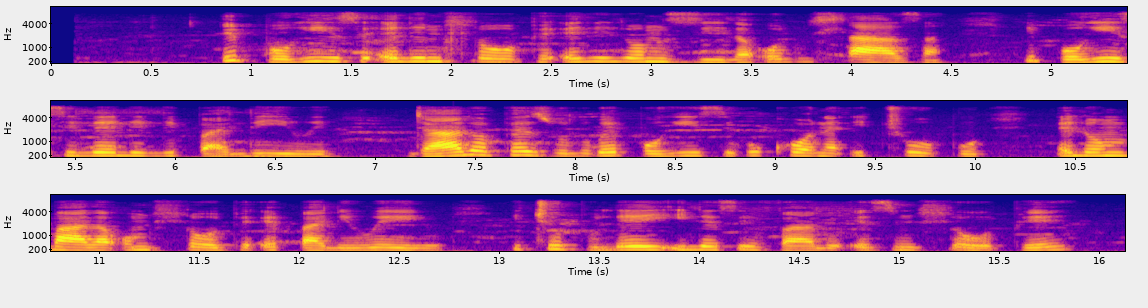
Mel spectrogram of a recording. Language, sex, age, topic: North Ndebele, male, 36-49, health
